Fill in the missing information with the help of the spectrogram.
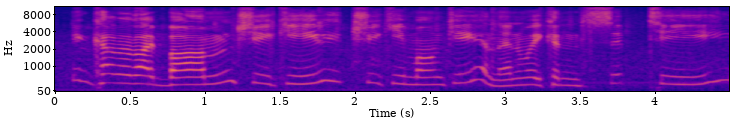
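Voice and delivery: high cheeky voice; silly high voice. Acted. Silly voice mocking donation TTS.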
